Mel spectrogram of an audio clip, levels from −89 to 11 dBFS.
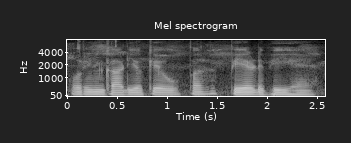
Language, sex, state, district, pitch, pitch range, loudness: Hindi, male, Uttar Pradesh, Shamli, 110 Hz, 105-115 Hz, -17 LUFS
